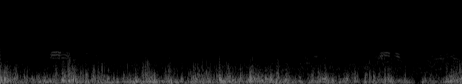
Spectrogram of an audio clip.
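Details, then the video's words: Continuous low goose chatter from a bean goose flock, a thick mass of honks with a few higher, nasal notes standing out now and then. "떼거리 큰기러기"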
